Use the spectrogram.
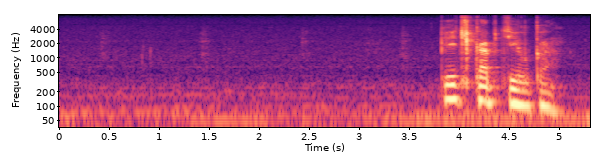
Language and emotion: Russian, neutral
